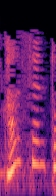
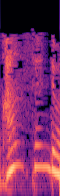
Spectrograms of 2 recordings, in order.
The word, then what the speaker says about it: 感染: まずちょっとイントネーションがちょっと違いますね。 – あの感染ではないんですね。 – 感染ですかね、やっぱり。 – 感染？ – はい。そのイントネーションだと、あの、バイ菌が悪さしている感染っていうような取り方にどちらかというと聞こえてしまうから。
